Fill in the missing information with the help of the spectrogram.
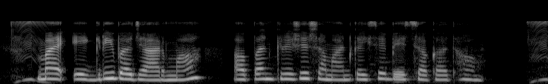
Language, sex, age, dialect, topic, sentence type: Chhattisgarhi, female, 25-30, Central, agriculture, question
